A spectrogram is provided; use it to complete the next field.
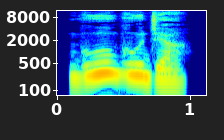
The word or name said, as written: ಭೂಭುಜ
